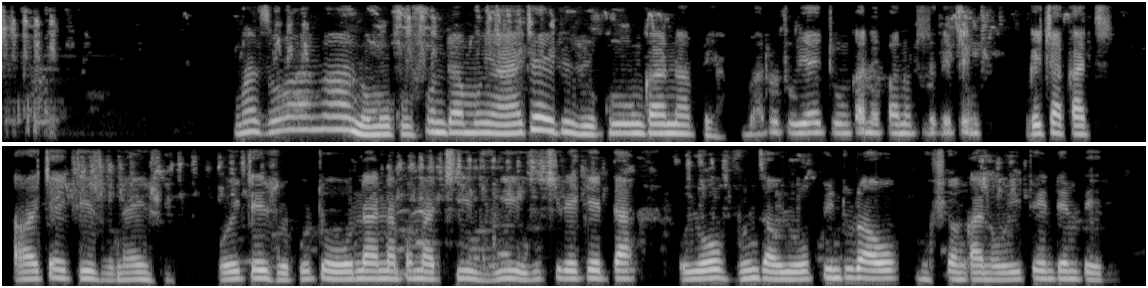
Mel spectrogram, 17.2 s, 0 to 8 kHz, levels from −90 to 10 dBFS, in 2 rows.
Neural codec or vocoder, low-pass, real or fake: none; 7.2 kHz; real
